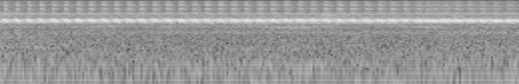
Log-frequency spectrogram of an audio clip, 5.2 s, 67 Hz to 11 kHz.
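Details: A chorus of Ezo spring cicadas on Mount Moiwa, 31 May 2012, unseen but recorded, fills the air with a shrill, continuous buzz that throbs evenly at about four pulses per second, with no other sounds standing out.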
